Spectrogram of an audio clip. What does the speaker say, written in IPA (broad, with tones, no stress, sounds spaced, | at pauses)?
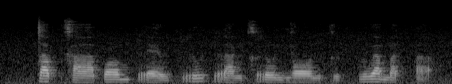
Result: t a˥˩ p̚ kʰ aː˧ p ɔː˧ m p r ɛː˨˩ w p r uː˥˩ t̚ r a˧ ŋ kʰ r o˧ n j ɔː˧ n k ɯ˨˩ k̚ p l u˥˩ a̯ m a˦˥ t̚ ʔ a˨˩ ʔ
